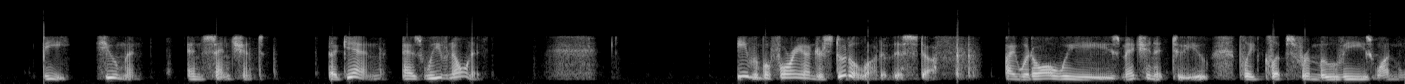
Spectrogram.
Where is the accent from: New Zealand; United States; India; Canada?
Canada; from Canada.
